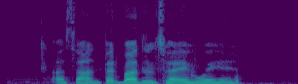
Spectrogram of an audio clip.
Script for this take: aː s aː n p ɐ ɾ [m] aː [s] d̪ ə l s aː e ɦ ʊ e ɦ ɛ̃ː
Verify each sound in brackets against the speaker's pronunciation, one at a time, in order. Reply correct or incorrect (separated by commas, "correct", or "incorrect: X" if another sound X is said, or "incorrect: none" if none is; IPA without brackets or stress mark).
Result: incorrect: b, incorrect: none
